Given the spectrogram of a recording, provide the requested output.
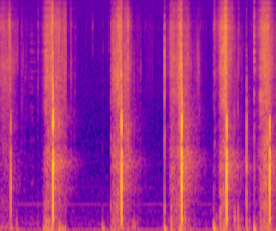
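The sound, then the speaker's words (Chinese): A knife chops vegetables on a cutting board (galangal into slices, lemongrass into sections, Thai eggplant into small pieces, abalone mushrooms into shreds) in short bursts of sharp, loud thuds, separated by brief pauses, with no talking. “南姜切片，香茅切段，泰国茄子切小块，鲍鱼菇切丝，也可以用袖珍菇取代。”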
